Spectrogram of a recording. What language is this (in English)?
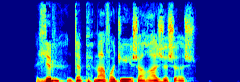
Kabardian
